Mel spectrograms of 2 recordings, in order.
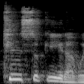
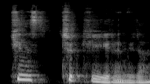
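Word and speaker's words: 金継ぎ: 킨스키라고 이제 영어로는 그러는데요. 발음으로는 얘기 나오더라고요. 킨츠키입니다.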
